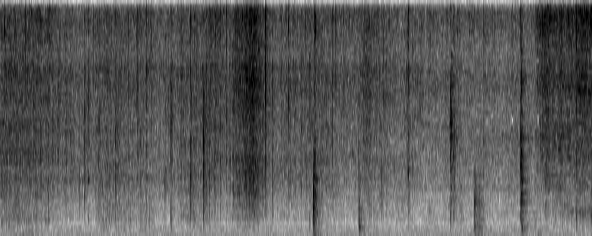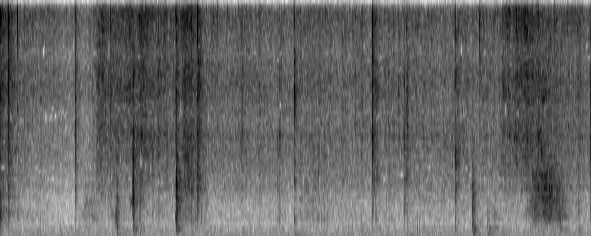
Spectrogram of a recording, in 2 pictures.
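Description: Instant-noodle omelette sizzling in oil in a stainless steel frying pan, with a wooden spatula scraping and knocking against the pan now and then as it presses and shifts the omelette to cook it through.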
